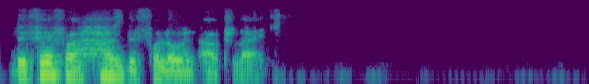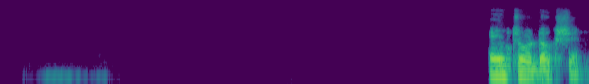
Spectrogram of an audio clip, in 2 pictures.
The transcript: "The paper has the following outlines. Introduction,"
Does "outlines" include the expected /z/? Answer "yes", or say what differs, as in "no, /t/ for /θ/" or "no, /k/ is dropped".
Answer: no, /z/ is dropped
